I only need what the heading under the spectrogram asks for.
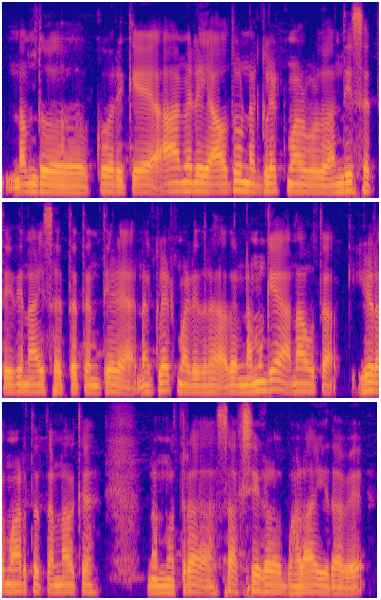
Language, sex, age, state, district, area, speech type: Kannada, male, 30-45, Karnataka, Koppal, rural, spontaneous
